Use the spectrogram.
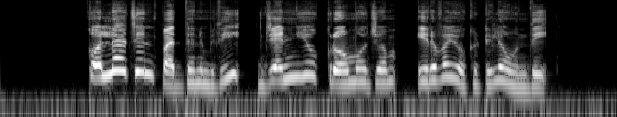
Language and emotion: Telugu, neutral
